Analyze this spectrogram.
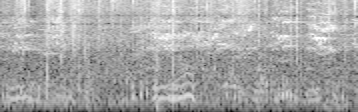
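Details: Bottle-fed pigeons begging while hungry, giving short wavering squeaky calls that rise and fall, a few seconds apart, over steady background hiss and clicks.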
